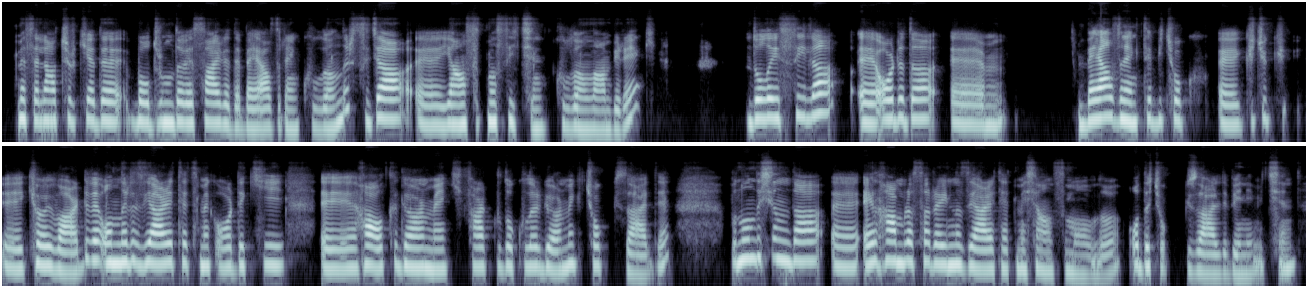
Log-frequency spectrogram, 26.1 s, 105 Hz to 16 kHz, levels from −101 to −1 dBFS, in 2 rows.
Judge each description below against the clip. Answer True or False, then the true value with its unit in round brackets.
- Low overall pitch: False (215 Hz)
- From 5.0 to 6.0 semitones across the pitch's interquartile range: False (3.1 semitones)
